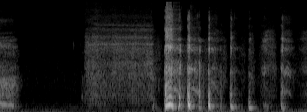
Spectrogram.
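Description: Breath held, then a series of about eight short, dry exhaled cough bursts without a wet, rattly sound; no mucus heard.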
